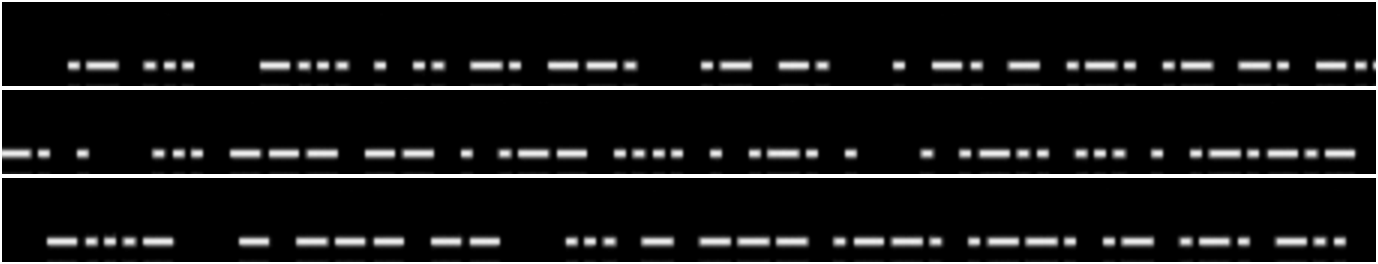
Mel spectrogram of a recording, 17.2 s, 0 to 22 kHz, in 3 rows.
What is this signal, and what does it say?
Morse code, heard as a keyed tone, about 30 wpm, 1000 Hz. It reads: AS BEING AN ENTRANCE SOMEWHERE ELSE. <BT> TOM STOPPARD
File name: qotdfiles / 30wpm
